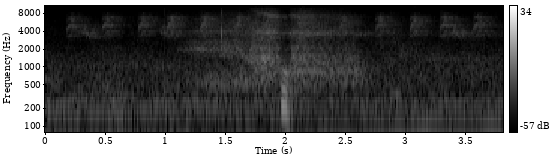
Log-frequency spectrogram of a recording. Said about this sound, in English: And they're so loud, they actually start to give you a headache. Yeah. So, any answers as to what those birds are?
